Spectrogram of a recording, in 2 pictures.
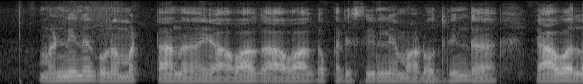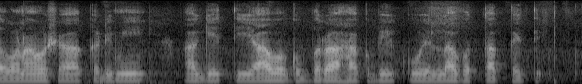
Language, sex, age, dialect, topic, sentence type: Kannada, male, 60-100, Dharwad Kannada, agriculture, statement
